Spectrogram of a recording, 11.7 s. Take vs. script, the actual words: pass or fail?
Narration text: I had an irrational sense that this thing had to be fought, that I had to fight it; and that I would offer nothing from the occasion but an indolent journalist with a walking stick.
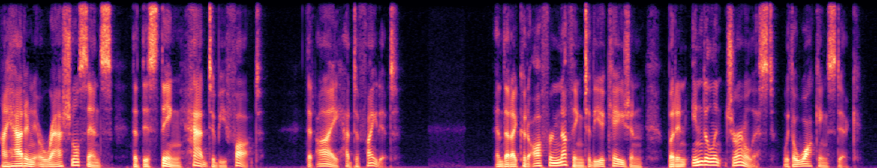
fail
